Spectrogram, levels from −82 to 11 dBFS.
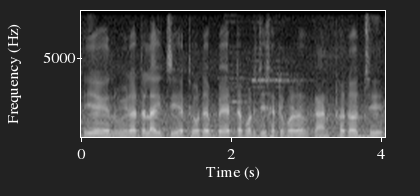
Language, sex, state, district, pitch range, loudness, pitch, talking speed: Odia, male, Odisha, Khordha, 125-135 Hz, -18 LUFS, 130 Hz, 220 wpm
